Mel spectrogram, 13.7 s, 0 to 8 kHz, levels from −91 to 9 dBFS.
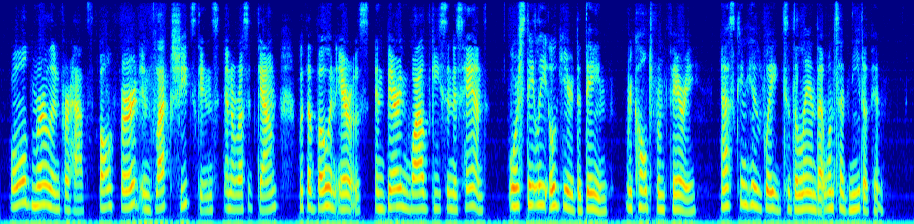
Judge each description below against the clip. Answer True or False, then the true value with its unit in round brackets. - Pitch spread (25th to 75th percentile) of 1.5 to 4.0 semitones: True (3.1 semitones)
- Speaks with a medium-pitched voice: False (215 Hz)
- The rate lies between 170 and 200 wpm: True (195 wpm)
